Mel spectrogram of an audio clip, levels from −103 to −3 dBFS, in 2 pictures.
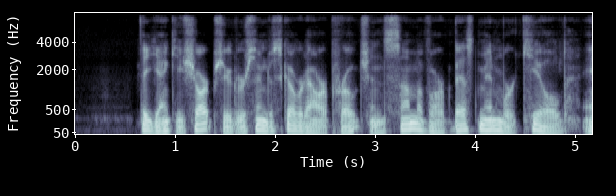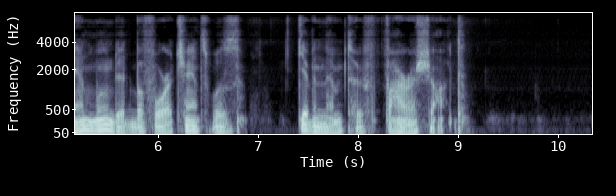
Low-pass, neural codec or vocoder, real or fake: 7.2 kHz; autoencoder, 48 kHz, 128 numbers a frame, DAC-VAE, trained on Japanese speech; fake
